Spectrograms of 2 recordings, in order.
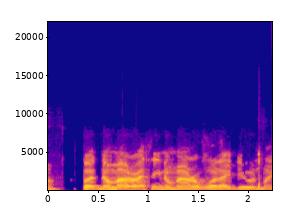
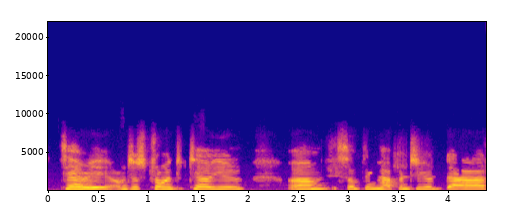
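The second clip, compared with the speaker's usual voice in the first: pleasant, polite put-on British accent, pitched up; 9 semitones higher than usual. Retelling a call from your mom's friend about your dad, imitating a pleasant british accent. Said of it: "talking all pleasant with his pleasant accent".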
